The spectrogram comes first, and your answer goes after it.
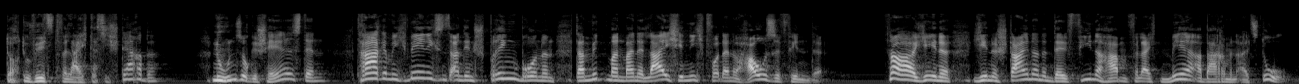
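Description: A man's voice: on the high side, very animated, takes it slowly, vocal fry, a bit bright, breathy edge, full character voice. A man reading an audiobook voices a frail young lady who wails and pleads plaintively. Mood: desperate pleading. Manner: wailing, plaintive.

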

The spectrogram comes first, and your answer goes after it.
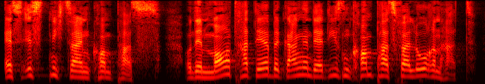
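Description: A hysterical mother screeches her accusations in a courtroom scene of a storybook reading, put on by a male narrator. The voice jumps far above his own and grows louder and wilder, sharp and shrill. Every line is an attack. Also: animated, normal speed. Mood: accusing.

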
